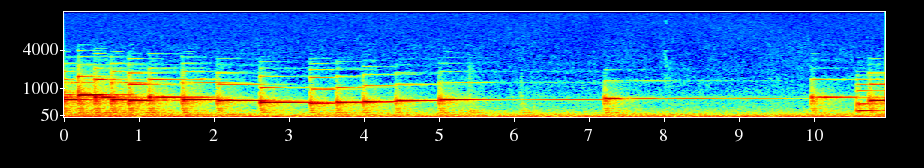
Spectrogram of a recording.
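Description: Soft solo piano music: single notes step downward and slow to one long held note, then new notes come in near the end.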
